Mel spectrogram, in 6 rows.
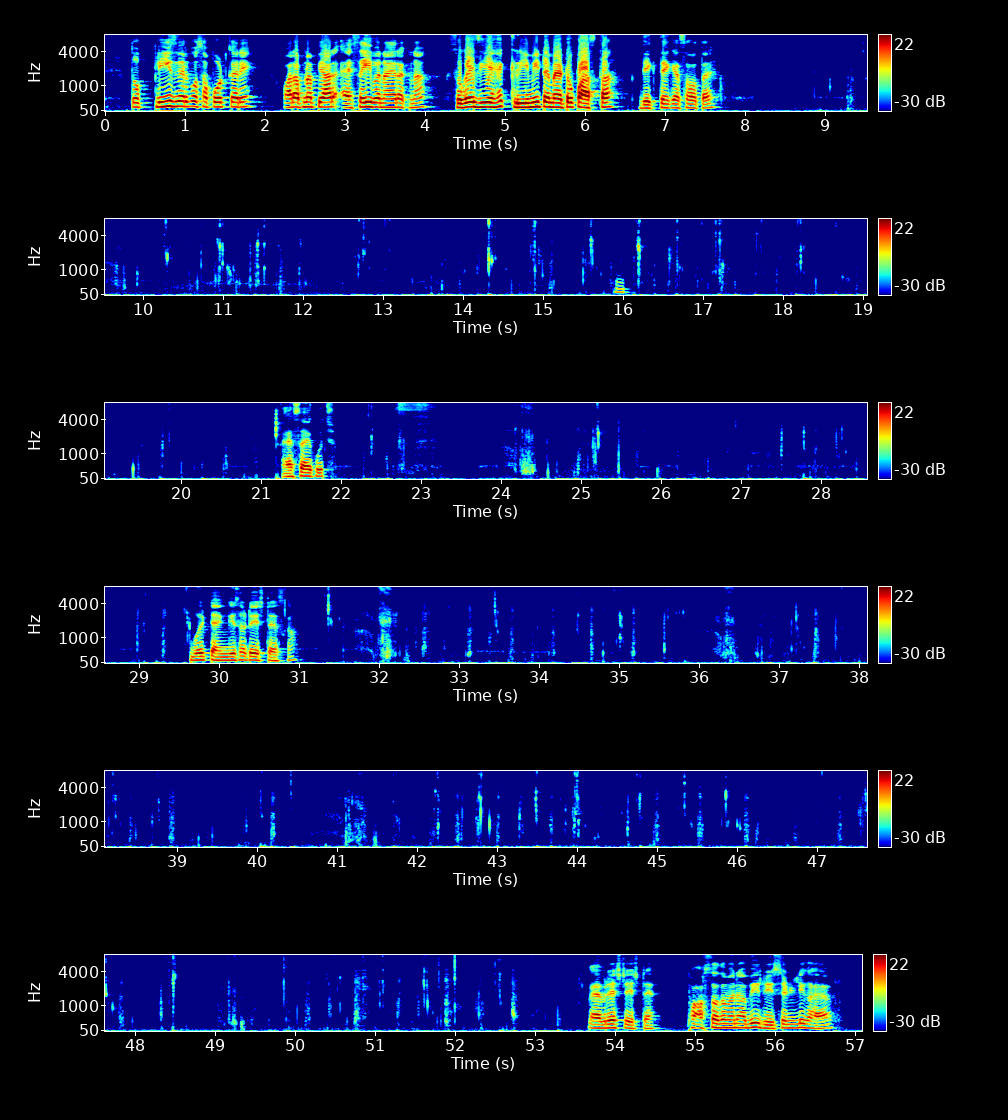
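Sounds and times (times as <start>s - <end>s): mouth clicks and smacks: 7.5s - 21.4s, 22.2s - 23.2s, 24.0s - 29.8s, 30.8s - 53.7s
person chewing: 7.6s - 21.3s, 22.1s - 29.7s, 30.8s - 53.7s, 56.7s - 57.0s.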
